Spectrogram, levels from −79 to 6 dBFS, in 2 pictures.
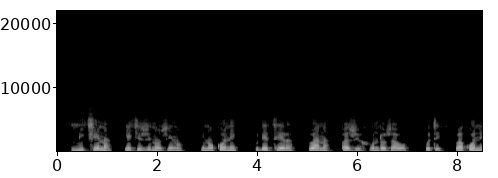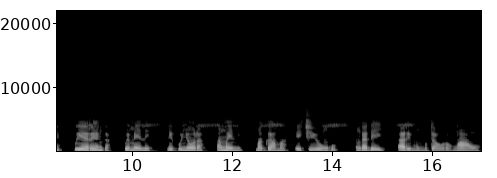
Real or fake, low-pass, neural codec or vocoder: real; 7.2 kHz; none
